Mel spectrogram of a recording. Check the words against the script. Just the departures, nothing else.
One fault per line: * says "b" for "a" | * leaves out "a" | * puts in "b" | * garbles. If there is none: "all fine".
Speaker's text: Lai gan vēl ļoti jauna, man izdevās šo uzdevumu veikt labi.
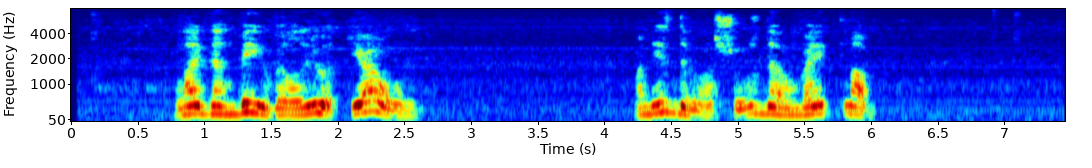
* puts in "biju"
